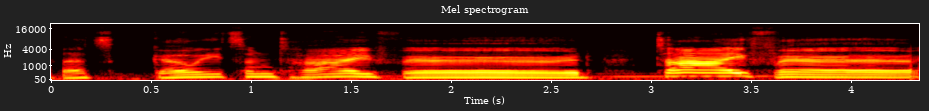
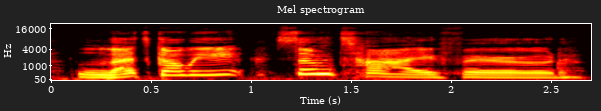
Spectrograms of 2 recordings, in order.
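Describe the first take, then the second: First: Said in the usual way. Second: Drawn-out, slow, hammed-up influencer delivery. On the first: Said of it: "Wait, let me say it like an influencer". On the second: Shown as a demonstration. Vlogger redoing the dinner announcement for her viewers, influencer voice. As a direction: stretch it out louder like an influencer. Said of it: "let me say it like an influencer".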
